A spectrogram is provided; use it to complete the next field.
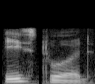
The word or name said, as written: Eastwood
